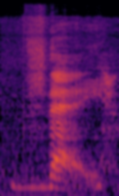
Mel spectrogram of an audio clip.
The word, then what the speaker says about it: they: So the first tricky word that we are going to learn is the word they. They. Spell it with me. T-H-E-Y spells they. I underlined the TH because we know that TH together says th, but in this particular word, the A sound is made with the letters E and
